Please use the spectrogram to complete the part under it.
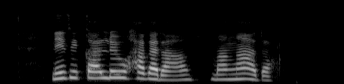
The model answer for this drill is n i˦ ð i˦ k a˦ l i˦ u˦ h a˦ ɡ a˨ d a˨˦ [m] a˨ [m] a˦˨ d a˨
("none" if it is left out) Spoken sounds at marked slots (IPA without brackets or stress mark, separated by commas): m, ŋ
